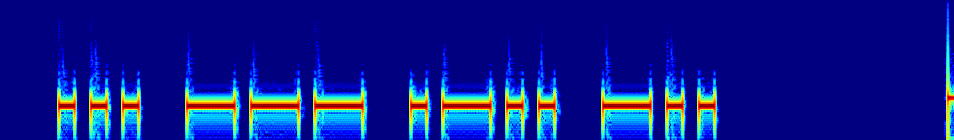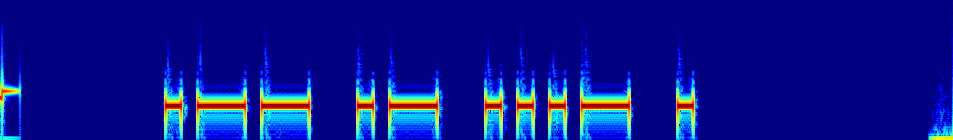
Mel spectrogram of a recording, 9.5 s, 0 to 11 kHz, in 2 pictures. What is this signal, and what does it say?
Morse code, heard as a keyed tone, about 15 wpm, 700 Hz. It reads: SOLD WAVE
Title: Sentences from Top 1400 Words - New Word Drill Alt - 15wpm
